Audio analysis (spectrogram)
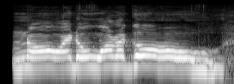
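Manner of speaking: high, loud mock wail; hammed-up panicked wail. Victim being sent through a portal, hammed-up panicked wail.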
